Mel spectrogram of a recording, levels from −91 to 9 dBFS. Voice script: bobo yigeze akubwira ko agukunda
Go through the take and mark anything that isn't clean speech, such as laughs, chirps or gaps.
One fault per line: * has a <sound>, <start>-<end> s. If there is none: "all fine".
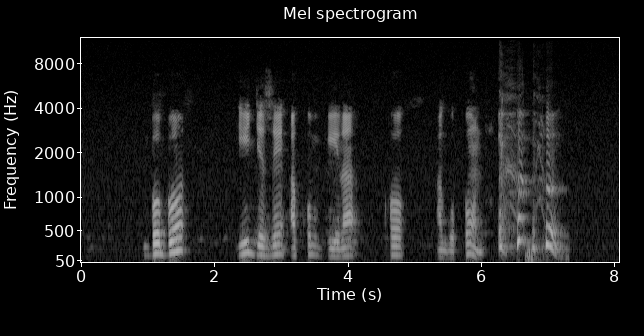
* has a cough, 6.3-7.3 s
